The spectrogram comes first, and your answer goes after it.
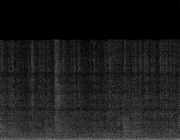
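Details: Clothes dryer after clearing debris from the blower housing that caused a rough rumbling noise: drum turns with a smooth, even low hum and no rumble or scraping, normal running.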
